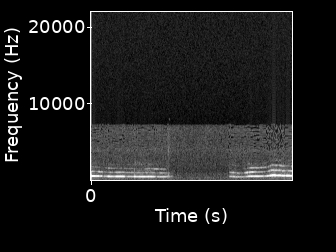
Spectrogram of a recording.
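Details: Duke the Chihuahua howling: a clear held note slowly sagging for about a second and a half, ending with a faint tap, a quiet gap, then a fresh howl rising steadily upward in pitch.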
